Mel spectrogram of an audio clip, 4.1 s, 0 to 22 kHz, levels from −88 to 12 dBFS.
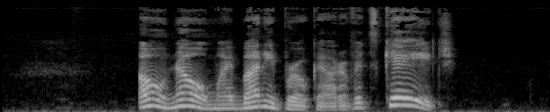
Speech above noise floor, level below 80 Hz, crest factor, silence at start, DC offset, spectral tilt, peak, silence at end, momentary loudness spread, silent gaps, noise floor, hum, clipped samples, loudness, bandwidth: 35 dB; -56 dBFS; 20 dB; 1.05 s; under 0.1%; -5 dB/octave; -6 dBFS; 0.75 s; 8 LU; none; -58 dBFS; none; under 0.1%; -23 LUFS; 17 kHz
